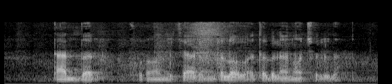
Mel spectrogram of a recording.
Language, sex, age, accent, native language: Uzbek, male, 25-34, Toshkent viloyati, Kazakh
